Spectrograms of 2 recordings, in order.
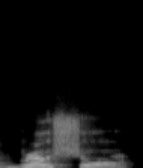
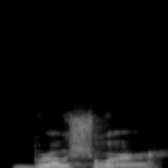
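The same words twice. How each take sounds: First: It is said in a British pronunciation. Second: It is said in an American pronunciation.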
